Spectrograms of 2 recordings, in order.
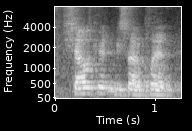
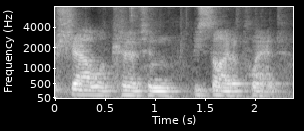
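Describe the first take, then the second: First: "Shower curtain beside a plant" said quickly as one word; run together. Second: Said in the usual way. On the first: Shown as a demonstration. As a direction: join "Shower curtain beside a plant" into a single compound, no gaps. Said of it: "That becomes one word in German". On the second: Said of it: "I think they just go, "All right".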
